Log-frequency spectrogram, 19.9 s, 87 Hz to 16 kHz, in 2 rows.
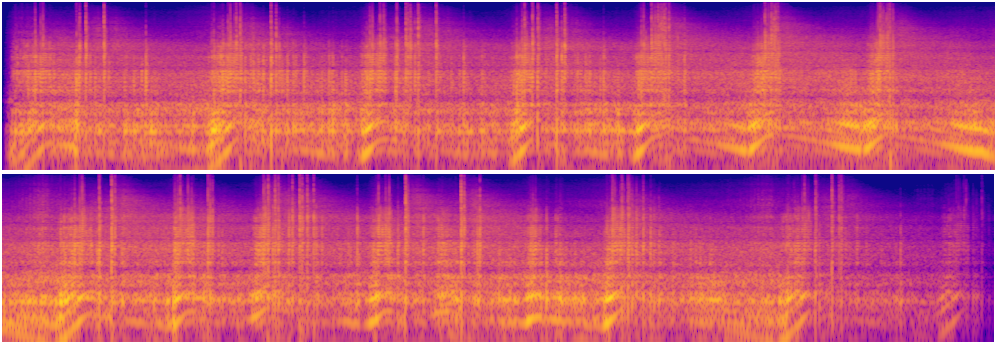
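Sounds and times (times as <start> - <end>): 
Jaguar F-Type R V8 sports car engine: 0.0 - 19.8.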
